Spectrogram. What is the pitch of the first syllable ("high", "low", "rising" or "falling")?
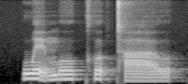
falling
